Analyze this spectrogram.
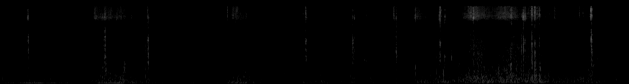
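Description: Faint crackling and rustling of a fresh, thick shiitake mushroom being torn apart by hand, with soft scattered clicks and a louder stretch of rustling a little before the end.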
